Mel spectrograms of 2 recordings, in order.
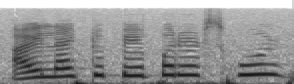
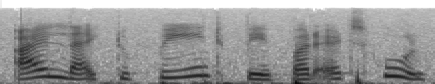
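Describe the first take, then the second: First: High-pitched, questioning echo; incredulous question. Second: Said in the usual way. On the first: Shown as a demonstration. Teacher tests the wrong sentence on pupils, questioning. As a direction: repeat it high, as if it cannot be right.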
